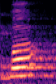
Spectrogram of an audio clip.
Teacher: होठों पे, तो व का उच्चारण स्थान हम अलग से भी लिख देंगे दंतोष्ठ, क्योंकि दांत और ओठ टच कर रहे हैं तो दंतोष्ठ है।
